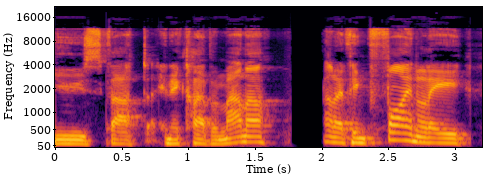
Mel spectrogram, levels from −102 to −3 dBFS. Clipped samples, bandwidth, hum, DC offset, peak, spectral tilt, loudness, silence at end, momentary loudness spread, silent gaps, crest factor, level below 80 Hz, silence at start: under 0.1%; 12 kHz; none; under 0.1%; -2 dBFS; -3.5 dB/octave; -19 LUFS; 0.1 s; 6 LU; 1.82-1.99 s; 18 dB; -56 dBFS; 0 s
